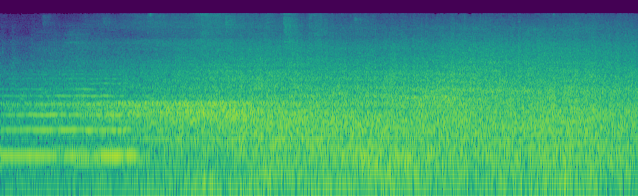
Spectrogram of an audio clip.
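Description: Train running past through a covered station shed: a dense, steady rush of wheels on rails that swells about two seconds in and stays loud. Under its start, a held tone of several pitches stops about a second and a half in.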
